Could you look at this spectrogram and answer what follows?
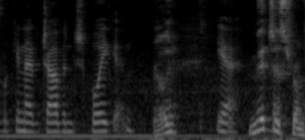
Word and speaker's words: Sheboygan: It's she, and then it's the word she, and then boy. So like girl, boy, and then gan. Sheboygan.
